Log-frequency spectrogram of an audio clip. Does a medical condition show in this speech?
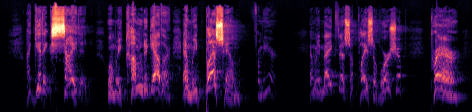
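Yes: hoarseness after vocal cord surgery; straight lines.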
